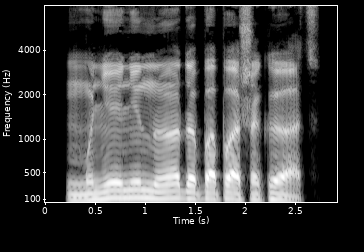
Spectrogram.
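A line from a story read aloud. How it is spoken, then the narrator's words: Muttered. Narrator (Russian): пробурчал Арнольд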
